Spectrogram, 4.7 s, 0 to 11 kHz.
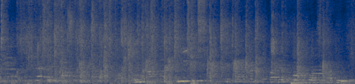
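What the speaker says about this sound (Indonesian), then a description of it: "Mari kita berikan aplaus untuk kelompok 1" Children in a classroom clap for a group, a short ragged round of applause mixed with chatter and shuffling nearby.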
